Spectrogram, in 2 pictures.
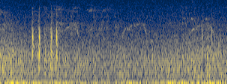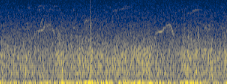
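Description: Short, thin bird chirps, each rising then falling, repeating about once a second over a steady outdoor rush with a low rumble. A quick rattle of clicks comes about half a second in.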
